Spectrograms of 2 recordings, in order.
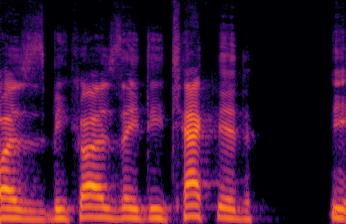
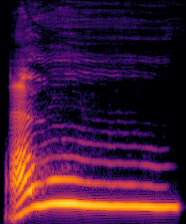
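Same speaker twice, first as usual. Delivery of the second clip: high, loud howl like a beagle; wolf howl; 12 dB louder than usual. Pretend. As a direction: throw your head back and howl. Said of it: "I'm howling like a beagle".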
